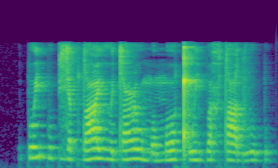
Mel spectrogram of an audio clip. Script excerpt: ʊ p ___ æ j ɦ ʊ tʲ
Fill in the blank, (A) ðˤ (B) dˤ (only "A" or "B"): B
